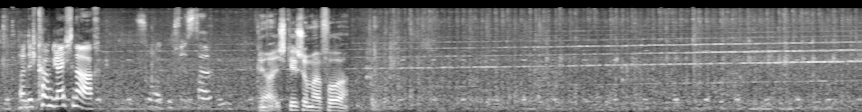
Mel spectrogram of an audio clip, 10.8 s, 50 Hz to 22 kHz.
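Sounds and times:
busy train-station ambience: 0.0 - 10.7
speech: 0.1 - 5.1
wheelchair lift being cranked up by hand: 4.5 - 10.7.

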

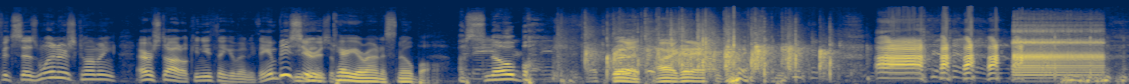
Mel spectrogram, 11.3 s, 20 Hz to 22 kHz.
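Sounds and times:
speech: 0.0 - 8.0, 8.8 - 11.2
laughter: 5.2 - 11.2
loud harsh game-show buzzer blaring: 10.1 - 11.2.

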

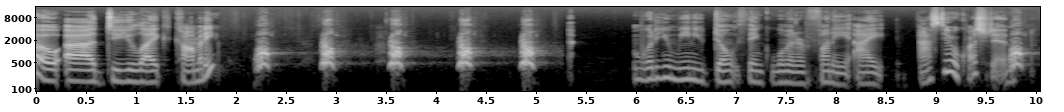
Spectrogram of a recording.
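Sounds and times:
speech: 0.0 - 2.3, 6.0 - 10.0
dog barking: 2.2 - 5.3, 9.7 - 10.0.

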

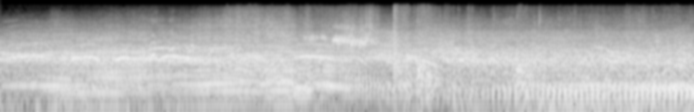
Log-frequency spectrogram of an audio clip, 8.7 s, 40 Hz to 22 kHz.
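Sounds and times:
go-kart skidding around a cone: 0.0 - 8.6
small go-kart engine whining: 0.0 - 8.6
spectators shouting and clamoring: 0.0 - 8.6
go-kart crashing into a crowd: 1.3 - 8.2.

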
